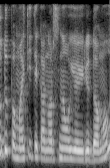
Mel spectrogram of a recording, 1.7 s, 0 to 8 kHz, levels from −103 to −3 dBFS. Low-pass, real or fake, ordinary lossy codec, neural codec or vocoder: 7.2 kHz; real; MP3, 64 kbps; none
